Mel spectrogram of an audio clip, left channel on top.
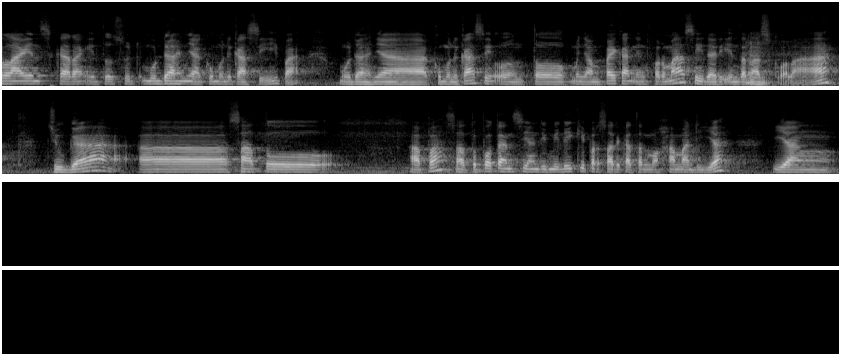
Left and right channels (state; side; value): silent; right; digital silence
